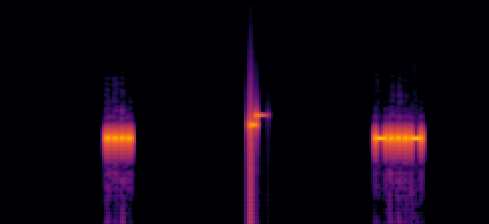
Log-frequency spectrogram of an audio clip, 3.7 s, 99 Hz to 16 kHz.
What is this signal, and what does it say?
Morse code, heard as a keyed tone, about 44 wpm, 700 Hz. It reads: H <BT>
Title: Single Character (Letter:Number:Punctuation:Prosign) Alt 45wpm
